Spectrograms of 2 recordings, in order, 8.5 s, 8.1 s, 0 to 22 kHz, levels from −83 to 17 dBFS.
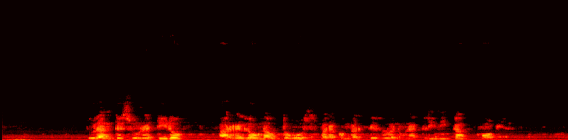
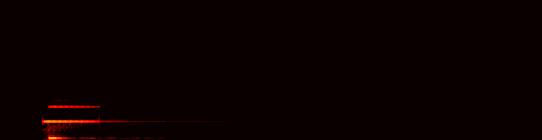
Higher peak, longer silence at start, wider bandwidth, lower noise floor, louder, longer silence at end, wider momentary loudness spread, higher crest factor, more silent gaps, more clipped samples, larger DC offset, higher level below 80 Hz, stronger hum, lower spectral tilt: first, -4 dBFS vs -14 dBFS; second, 0.05 s vs 0.65 s; about the same, 5.8 kHz vs 5.6 kHz; second, -52 dBFS vs under -90 dBFS; first, -25 LUFS vs -28 LUFS; second, 0.1 s vs 6.65 s; about the same, 16 LU vs 15 LU; about the same, 22 dB vs 24 dB; neither; neither; neither; first, -48 dBFS vs under -90 dBFS; neither; first, -8 dB/octave vs -0.5 dB/octave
